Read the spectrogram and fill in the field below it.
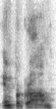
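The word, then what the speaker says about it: Infogrames: January of 2001 when infogram and you do you just dropped the es on the end on that French pronunciation um took over was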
